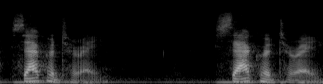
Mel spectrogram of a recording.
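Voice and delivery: "secretary" said slowly as a model, all syllables; read-along model. Shown as a demonstration. Teacher asks students to read along, slow clear model. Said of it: "跟我读一下嘛".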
